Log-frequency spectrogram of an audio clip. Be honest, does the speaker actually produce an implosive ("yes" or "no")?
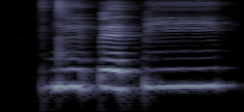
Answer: yes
